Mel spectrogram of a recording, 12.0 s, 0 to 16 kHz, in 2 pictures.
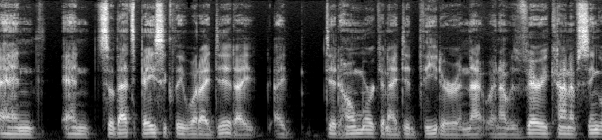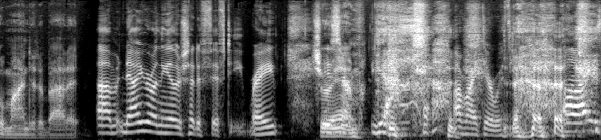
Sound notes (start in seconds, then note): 9.4 laughs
